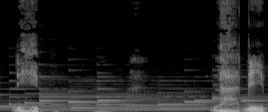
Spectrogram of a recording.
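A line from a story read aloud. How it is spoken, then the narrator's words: Soft voice. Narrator (Vietnamese): Lan khẽ cất tiếng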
